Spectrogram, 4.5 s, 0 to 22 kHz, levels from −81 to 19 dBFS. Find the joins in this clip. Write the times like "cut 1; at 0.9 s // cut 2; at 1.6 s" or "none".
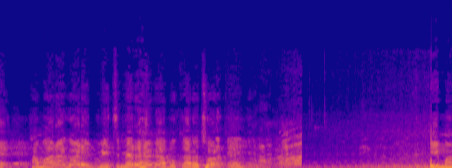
cut 1; at 3.0 s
